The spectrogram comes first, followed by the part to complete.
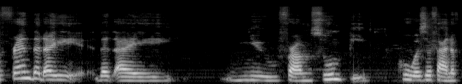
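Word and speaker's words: Soompi: So you spell it as SOOMP exclamation point. So it looks like an I.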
